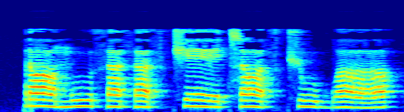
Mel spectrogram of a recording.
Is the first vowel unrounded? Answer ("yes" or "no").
yes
